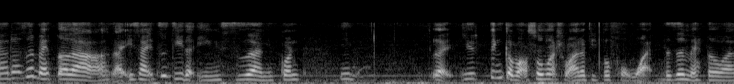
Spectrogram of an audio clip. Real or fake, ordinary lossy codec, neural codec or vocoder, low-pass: fake; MP3, 64 kbps; codec, 44.1 kHz, 7.8 kbps, DAC; 7.2 kHz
